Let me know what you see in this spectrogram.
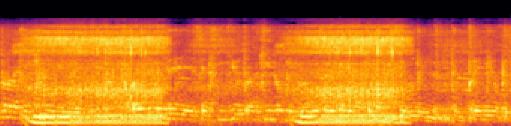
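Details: Adult stepfather asleep, who claims he doesn't snore: loud, harsh snores on the breath under a TV with talk and music.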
